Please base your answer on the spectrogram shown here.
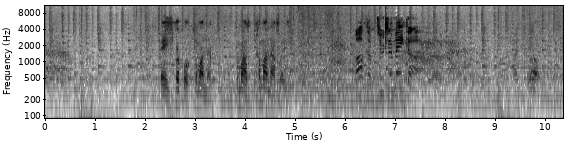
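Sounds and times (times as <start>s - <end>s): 
video game Baja truck engine rumble while driving and skidding: 0.0s - 10.3s
sudden low thump: 0.6s - 1.4s, 9.0s - 9.5s
speech: 2.3s - 5.0s, 6.2s - 7.7s, 9.7s - 10.0s.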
